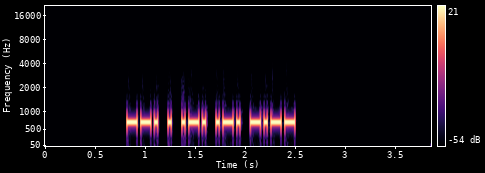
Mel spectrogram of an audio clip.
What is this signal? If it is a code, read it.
Morse code, heard as a keyed tone, about 36 wpm, 700 Hz. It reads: GERRY
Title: USA Common Names - Max 5 Letters - 35wpm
